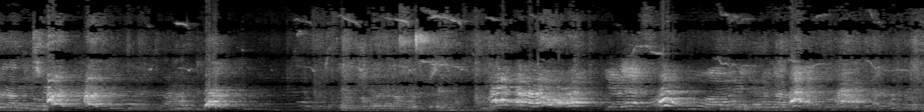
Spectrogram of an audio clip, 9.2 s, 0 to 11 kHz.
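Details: Rico, a dog on his second barn hunt try for rats on 28 March 2014, filmed by phone, lets out high, strained screaming yelps in bursts spread across the recording, mixed with a person's talking voice.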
